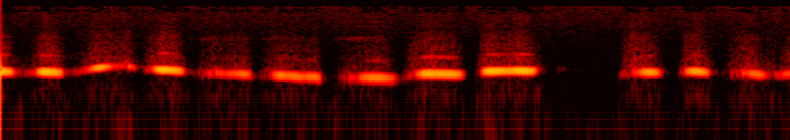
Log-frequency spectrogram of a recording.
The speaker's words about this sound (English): That's inhaling whistling. Let's try exit.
